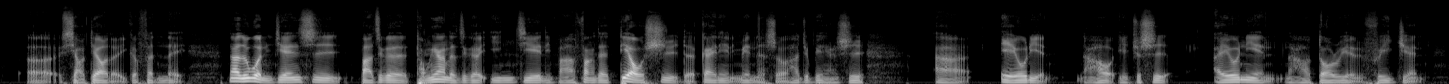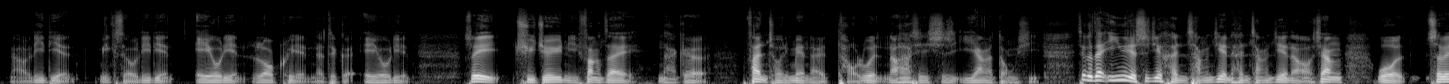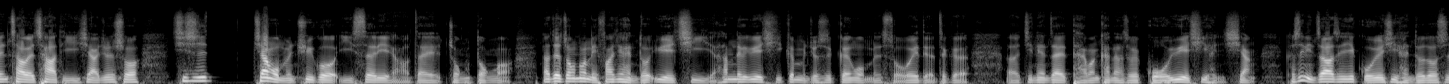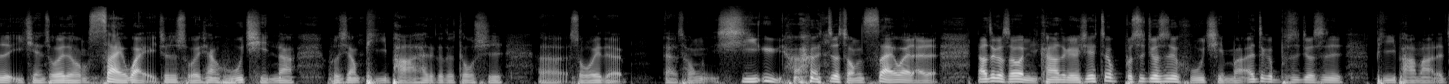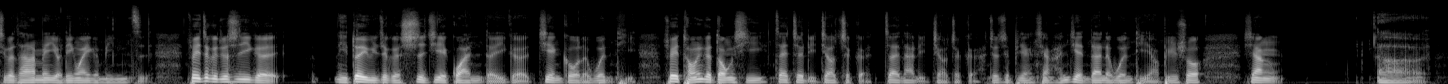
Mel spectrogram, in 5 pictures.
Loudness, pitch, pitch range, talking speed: -19 LUFS, 95 Hz, 90-105 Hz, 330 characters per minute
